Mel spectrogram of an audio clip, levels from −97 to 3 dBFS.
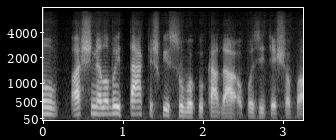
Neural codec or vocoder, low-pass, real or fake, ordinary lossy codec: codec, 16 kHz, about 1 kbps, DyCAST, with the encoder's durations; 7.2 kHz; fake; MP3, 64 kbps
